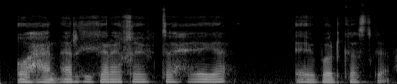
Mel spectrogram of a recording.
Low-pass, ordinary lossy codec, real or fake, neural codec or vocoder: none; none; real; none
